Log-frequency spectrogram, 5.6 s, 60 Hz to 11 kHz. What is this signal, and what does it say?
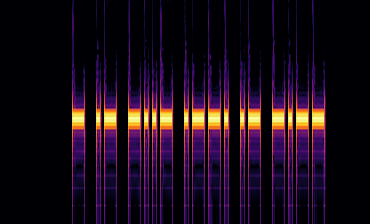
Morse code, heard as a keyed tone, about 20 wpm, 700 Hz. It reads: TAXPAY
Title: Build A Word - 3 Letters At A Time - 8-Letter Words - 20wpm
